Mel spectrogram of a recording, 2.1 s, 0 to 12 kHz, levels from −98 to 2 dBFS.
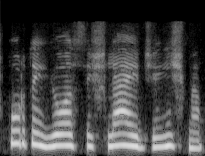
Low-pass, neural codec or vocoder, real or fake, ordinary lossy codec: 7.2 kHz; none; real; AAC, 64 kbps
